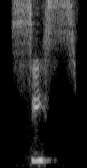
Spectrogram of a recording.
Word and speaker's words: six: sank number six is spelled just like it is in english but it's pronounced cease number seven set number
